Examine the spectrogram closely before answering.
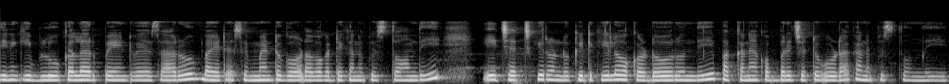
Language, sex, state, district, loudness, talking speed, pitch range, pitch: Telugu, female, Andhra Pradesh, Chittoor, -14 LUFS, 145 wpm, 195-210 Hz, 200 Hz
